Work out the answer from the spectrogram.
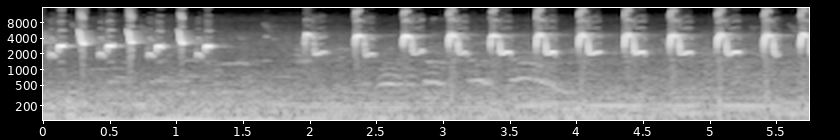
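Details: {'caption': 'Olive-backed tailorbird song variation for training birds: quick doubled chips at first, then after a short gap a run of sharp downward-slurred notes at a steady pace, with faint softer bird calls underneath.'}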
